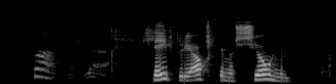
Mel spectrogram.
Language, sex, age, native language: Icelandic, male, 8, Icelandic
